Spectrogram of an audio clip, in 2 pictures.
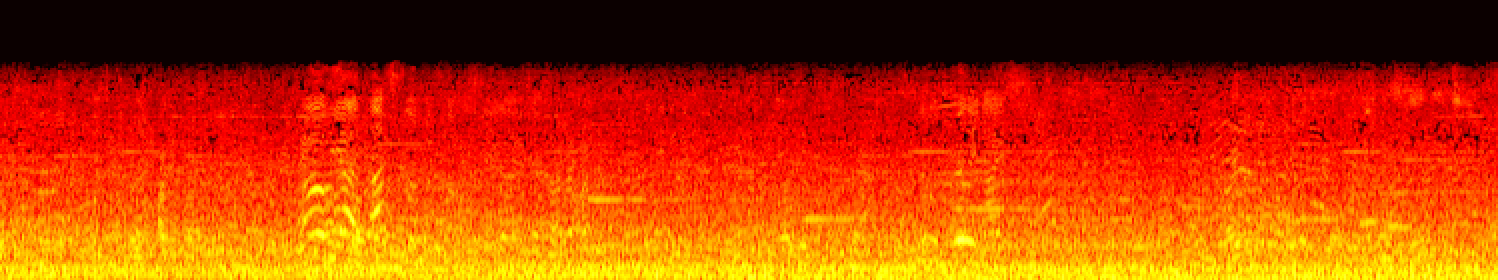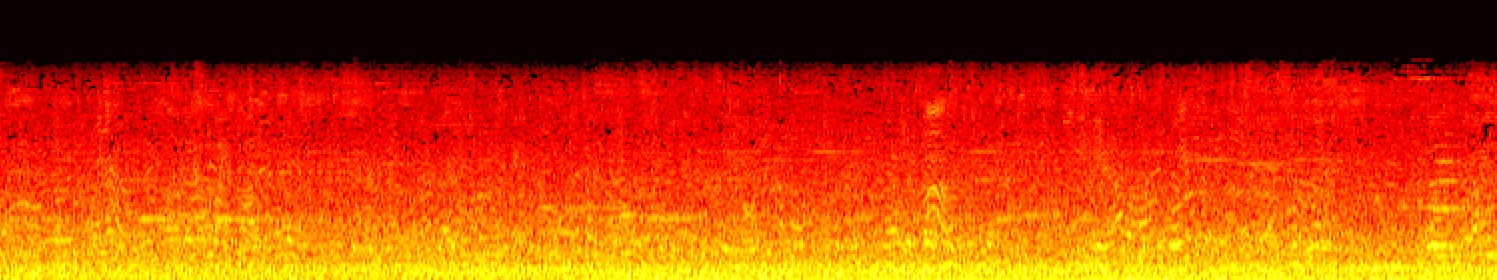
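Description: A busy crowd murmurs and chatters all around outdoors.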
